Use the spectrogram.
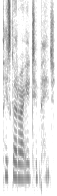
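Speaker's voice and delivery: hushed unvoiced plea; whisper. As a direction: whisper it like a secret ad. Whispered plug.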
